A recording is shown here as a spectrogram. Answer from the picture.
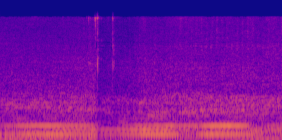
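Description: An engine running steadily, a constant hum, with a couple of light clicks a little under a second in.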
